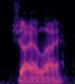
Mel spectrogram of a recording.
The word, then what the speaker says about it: Jai Alai: __ ] you see the AI is pronounced exactly the same at the end jai alai oh really let's go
